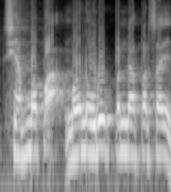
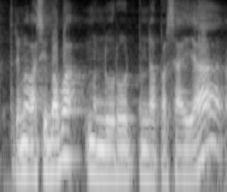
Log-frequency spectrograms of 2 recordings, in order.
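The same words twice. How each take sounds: First: Higher, stiff soldier-style reply; military style. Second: Said in the usual way. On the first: Shown as a demonstration. Candidate answering the interviewer like a soldier, stiff military reply. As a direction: answer like a recruit reporting to an officer. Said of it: "seperti militer". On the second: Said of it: "berbicara seperti biasa".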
